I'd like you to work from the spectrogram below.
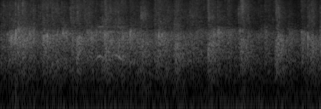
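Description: Audience applause greeting two guests invited onto a stage: a dense, steady wash of clapping from a crowd that holds at an even level throughout.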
